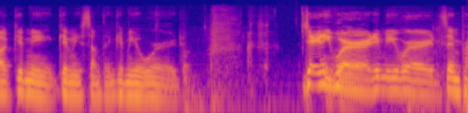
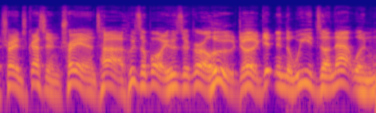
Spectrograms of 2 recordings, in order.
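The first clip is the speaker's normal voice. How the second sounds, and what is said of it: Imitates another person's voice. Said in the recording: “I do a pretty good Robin Williams”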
